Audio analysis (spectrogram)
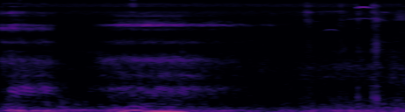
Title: Why do people snore? What are the causes of it?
